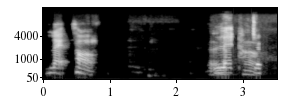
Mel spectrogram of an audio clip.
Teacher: lưỡi đầu lưỡi chân răng và hơi ờ một chút nha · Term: âm L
